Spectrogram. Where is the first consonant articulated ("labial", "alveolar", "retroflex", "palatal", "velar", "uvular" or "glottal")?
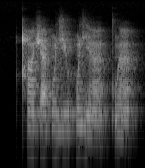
uvular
